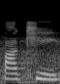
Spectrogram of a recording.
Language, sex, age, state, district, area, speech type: Bengali, female, 18-30, West Bengal, Purba Bardhaman, urban, read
